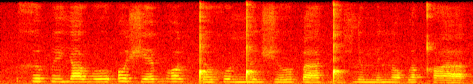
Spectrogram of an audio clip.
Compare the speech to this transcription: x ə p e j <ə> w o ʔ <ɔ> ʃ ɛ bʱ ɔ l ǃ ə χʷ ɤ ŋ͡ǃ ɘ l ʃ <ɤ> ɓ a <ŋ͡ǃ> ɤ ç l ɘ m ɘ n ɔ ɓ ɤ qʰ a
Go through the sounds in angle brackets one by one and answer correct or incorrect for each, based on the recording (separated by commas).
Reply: incorrect, correct, correct, incorrect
